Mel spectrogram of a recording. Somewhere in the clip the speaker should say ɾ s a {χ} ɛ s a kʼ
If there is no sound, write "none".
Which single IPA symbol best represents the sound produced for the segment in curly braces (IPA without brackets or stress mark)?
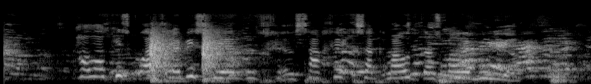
χ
